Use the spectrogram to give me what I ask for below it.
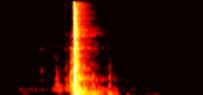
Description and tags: Closing a metal box. Nothing more, nothing less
